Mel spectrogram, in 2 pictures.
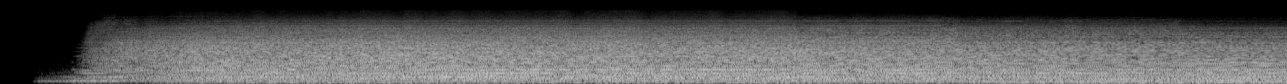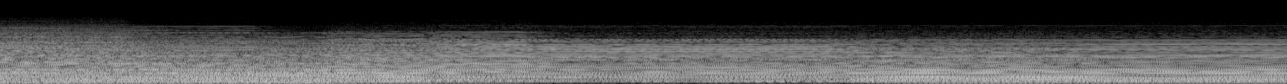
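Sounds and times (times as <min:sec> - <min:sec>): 
organ piece: 0:00.8 - 0:25.7.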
